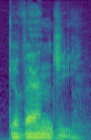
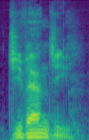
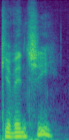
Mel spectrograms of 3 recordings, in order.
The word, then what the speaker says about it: Givenchy: very quickly as well three syllables Givenchy gavanji givenji holy it's not Givenchy defense Diaries posts a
